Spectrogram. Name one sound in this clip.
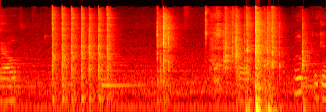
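A spoon scrapes and knocks against a pot.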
